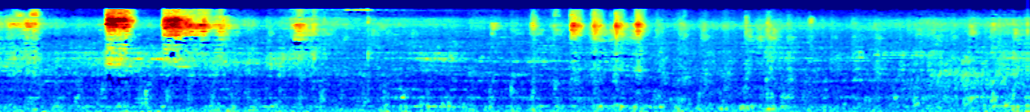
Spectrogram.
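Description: Freight train cars rolling past: a steady rumble of wheels on rail with clicking at the rail joints. Two loud, high hissing bursts come about one and a half and two seconds in.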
